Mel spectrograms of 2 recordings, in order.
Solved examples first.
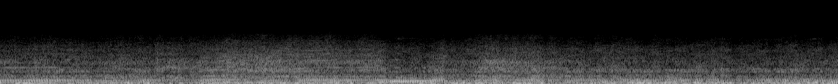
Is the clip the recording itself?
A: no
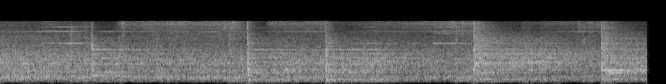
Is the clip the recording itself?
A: yes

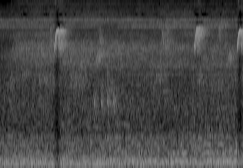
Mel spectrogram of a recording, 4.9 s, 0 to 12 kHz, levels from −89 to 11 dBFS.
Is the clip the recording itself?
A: yes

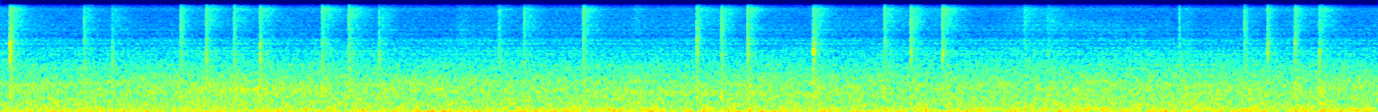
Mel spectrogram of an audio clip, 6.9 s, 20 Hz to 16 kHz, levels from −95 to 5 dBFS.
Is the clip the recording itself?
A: no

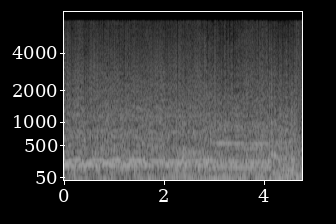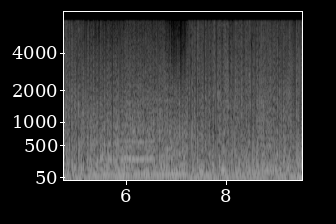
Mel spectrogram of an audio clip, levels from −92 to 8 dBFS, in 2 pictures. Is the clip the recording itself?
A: no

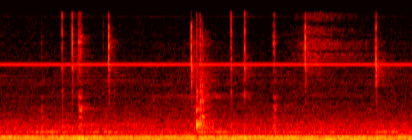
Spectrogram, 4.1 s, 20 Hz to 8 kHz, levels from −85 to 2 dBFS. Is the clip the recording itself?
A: yes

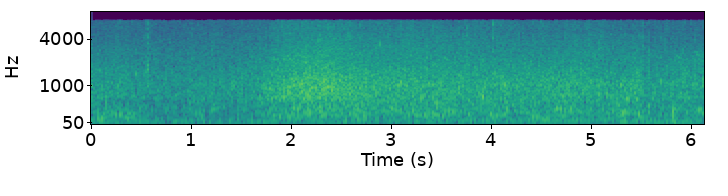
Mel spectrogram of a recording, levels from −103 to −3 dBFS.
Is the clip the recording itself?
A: yes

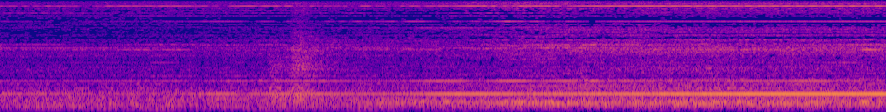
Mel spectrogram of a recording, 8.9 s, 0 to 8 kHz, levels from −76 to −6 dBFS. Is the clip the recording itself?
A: yes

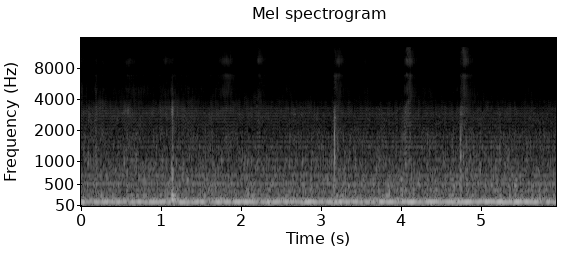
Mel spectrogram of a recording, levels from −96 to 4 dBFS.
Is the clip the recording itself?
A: no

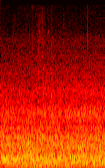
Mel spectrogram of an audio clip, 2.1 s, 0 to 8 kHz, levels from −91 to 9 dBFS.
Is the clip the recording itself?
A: yes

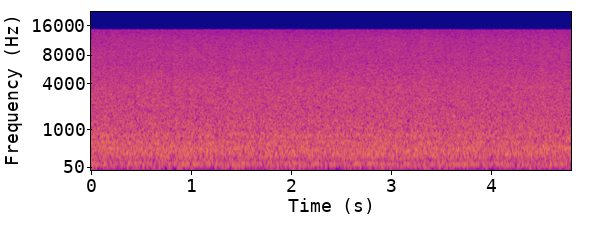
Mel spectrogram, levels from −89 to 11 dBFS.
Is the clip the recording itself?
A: yes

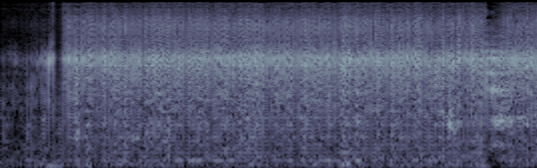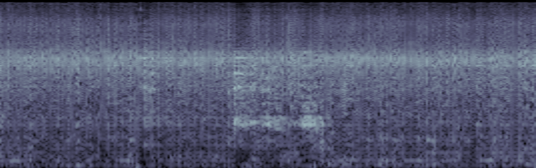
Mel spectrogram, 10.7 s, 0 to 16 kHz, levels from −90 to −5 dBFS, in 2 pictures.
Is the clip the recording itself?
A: no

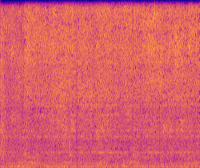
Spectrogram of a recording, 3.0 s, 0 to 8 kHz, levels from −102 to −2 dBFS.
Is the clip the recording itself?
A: no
